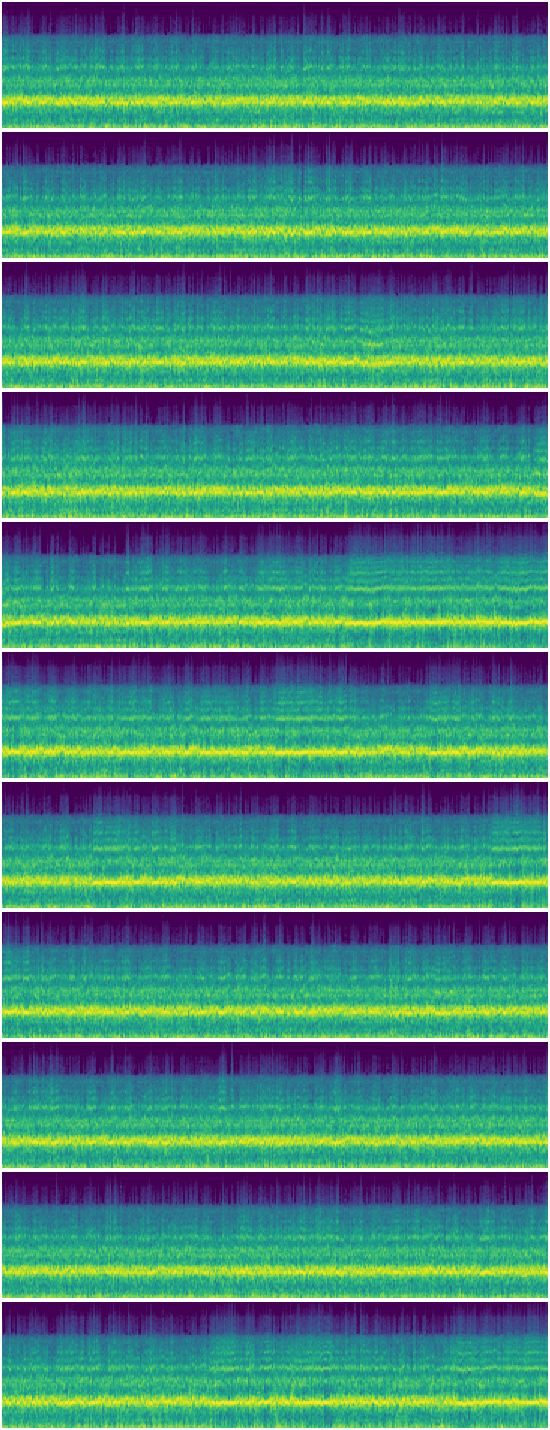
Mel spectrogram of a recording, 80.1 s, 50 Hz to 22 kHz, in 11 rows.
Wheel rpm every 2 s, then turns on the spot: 230, 230, 240, 230, 230, 230, 230, 230, 230, 230, 230, 230, 230, 240, 230, 230, 230, 230, 230, 230, 230, 230, 230, 230, 230, 230, 240, 230, 240, 230, 230, 230, 230, 230, 240, 230, 230, 230, 230, 230.
none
